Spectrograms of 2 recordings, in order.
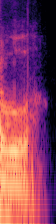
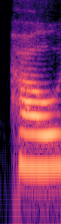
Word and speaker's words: whole: Not we don't really pronounce the W. It says how whole how whole year is broading because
